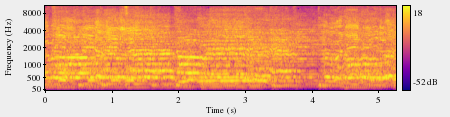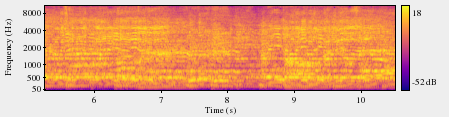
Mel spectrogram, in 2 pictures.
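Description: Several voices singing together in a folk-style song over a harmonium's steady held chords, with guitar accompaniment.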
